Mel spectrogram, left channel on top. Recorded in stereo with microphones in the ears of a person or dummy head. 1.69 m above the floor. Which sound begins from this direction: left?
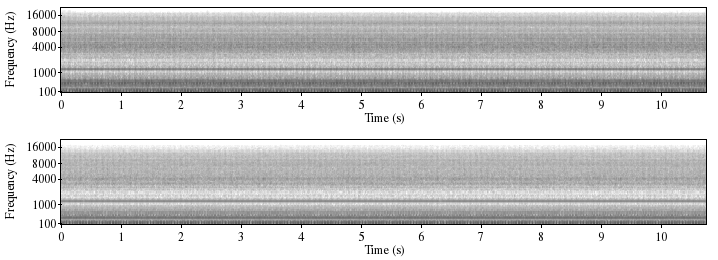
An engine running, at 0.0 s.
